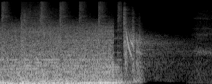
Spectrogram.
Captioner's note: gun fires; Quinn panting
